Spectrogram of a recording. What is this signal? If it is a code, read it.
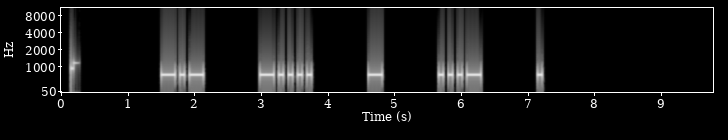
Morse code, heard as a keyed tone, about 17 wpm, spaced as for 8 wpm, 700 Hz. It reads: K6TVE
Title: USA Call Signs - 4x Character Spacing - 17wpm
